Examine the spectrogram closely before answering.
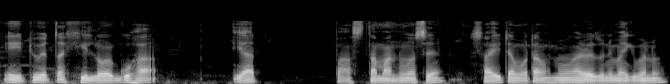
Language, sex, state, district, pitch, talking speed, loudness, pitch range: Assamese, male, Assam, Kamrup Metropolitan, 95 Hz, 125 wpm, -16 LUFS, 95-100 Hz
